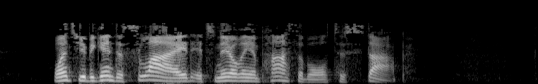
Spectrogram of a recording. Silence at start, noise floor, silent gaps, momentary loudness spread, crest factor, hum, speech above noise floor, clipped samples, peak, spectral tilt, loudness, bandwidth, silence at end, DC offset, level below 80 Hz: 0.55 s; -69 dBFS; none; 16 LU; 20 dB; none; 51 dB; under 0.1%; 0 dBFS; -2.5 dB/octave; -18 LUFS; 7.2 kHz; 1.5 s; under 0.1%; -62 dBFS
